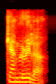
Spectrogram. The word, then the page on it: camarilla: Indian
